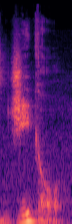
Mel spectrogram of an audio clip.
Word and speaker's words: Jekyll: One side note here, I do believe that the actual way to say his name is not Jekyll, it's Jekyll. I believe that that's actually the way the name is supposed to be said, but we're just going to say Dr.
